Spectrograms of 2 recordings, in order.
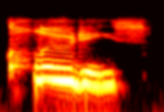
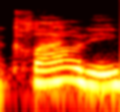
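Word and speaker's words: clouties: flags and they're called clooties and I spell that c-l-o-u-t -i-e -e-s is the plural occludies I always called it a cloudy because of the way it was spelled well and some people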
